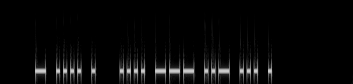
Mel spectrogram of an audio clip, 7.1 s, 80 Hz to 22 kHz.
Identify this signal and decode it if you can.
Morse code, heard as a keyed tone, about 19 wpm, 700 Hz. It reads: THE HOUSE
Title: Speed-Racing - Sets of 2 Words 17wpm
